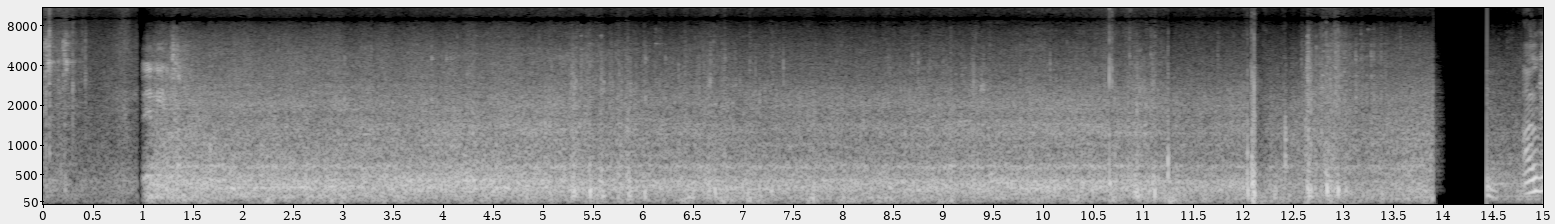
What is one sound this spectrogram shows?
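Wind rushes steadily past a bicycle rider.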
